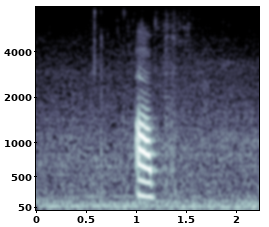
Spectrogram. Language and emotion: Russian, neutral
